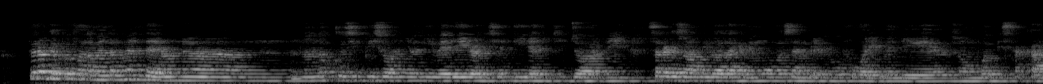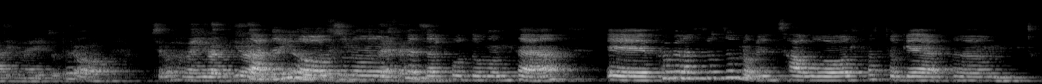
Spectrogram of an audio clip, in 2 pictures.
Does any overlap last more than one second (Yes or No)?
Yes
